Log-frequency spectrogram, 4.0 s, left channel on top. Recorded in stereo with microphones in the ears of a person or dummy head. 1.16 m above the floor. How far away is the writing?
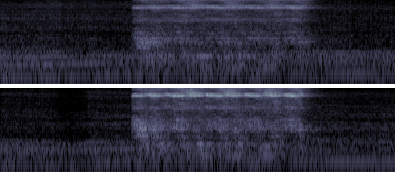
About 0.9 m.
